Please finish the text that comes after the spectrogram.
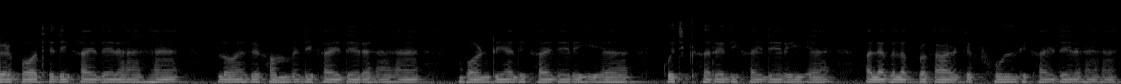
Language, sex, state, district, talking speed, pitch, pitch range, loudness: Hindi, male, Maharashtra, Dhule, 175 wpm, 115 Hz, 110-115 Hz, -40 LUFS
